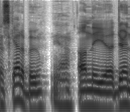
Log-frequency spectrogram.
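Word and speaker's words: Skattebo: looked really good and Bo scabo is a scabo that's that's his name that's how they pronounced it during the game is it boo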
